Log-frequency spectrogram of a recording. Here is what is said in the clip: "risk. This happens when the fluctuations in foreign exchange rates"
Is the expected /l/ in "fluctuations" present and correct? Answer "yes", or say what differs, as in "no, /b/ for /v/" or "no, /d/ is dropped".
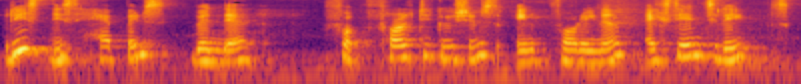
no, /l/ is dropped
